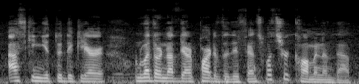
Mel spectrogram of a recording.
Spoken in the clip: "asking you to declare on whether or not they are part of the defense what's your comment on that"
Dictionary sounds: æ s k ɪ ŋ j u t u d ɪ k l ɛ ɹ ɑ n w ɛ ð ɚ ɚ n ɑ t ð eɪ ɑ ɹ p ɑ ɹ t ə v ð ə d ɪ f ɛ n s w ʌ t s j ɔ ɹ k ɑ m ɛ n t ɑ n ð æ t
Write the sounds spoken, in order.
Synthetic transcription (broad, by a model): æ s k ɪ ŋ j u t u d ɪ k l ɛ ɹ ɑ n w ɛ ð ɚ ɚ n ɑ t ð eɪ ɑ ɹ p ɑ ɹ t ə v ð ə d ɪ f ɛ n s w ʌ t s j ɔ ɹ k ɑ m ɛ n ɑ n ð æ t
